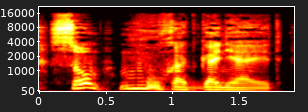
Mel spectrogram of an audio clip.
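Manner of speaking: usual speaking voice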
